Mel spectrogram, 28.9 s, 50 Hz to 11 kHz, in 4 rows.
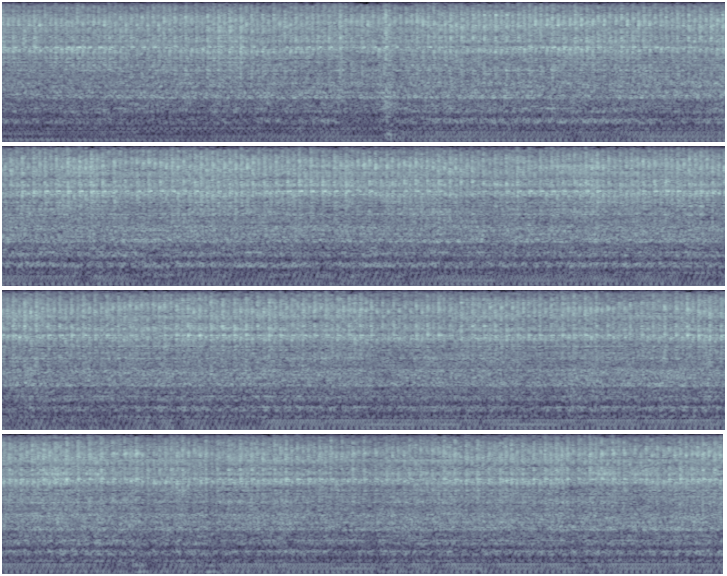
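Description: Renault F7R 2.0 16-valve four-cylinder engine idling steadily. Its exhaust is disconnected below the manifold and the head-to-manifold gasket is missing, so exhaust blows out loudly. A light hydraulic lifter tick is heard, from lifters that are still filling after the engine sat for months.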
